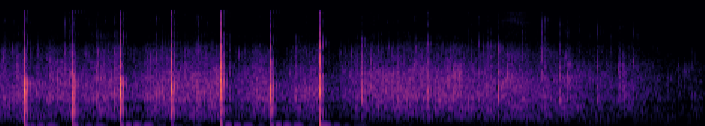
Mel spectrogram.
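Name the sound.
audience clapping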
